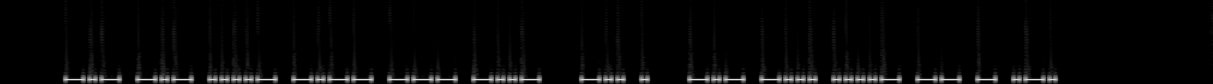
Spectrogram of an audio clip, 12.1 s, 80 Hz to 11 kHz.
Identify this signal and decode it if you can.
Morse code, heard as a keyed tone, about 20 wpm, 700 Hz. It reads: KK4YOX DE KB4MTR
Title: USA Callsign DE Callsign 20wpm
